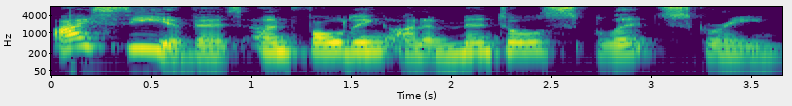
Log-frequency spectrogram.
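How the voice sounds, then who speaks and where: Using a normal speaking voice, a woman talks fairly slowly at a fairly high pitch with lively intonation, in a very clean recording against a silent background. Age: 60s. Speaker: city mayor, former police chief. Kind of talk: prepared public address. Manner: formal.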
